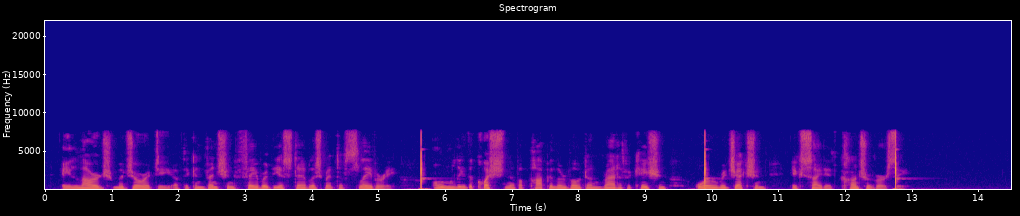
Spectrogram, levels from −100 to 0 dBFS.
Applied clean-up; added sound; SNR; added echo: none; Tap / Glass; -3 dB; none.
